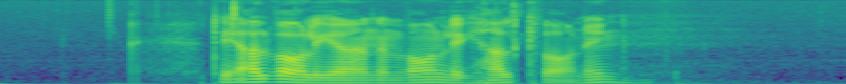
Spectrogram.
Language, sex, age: Swedish, male, 35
